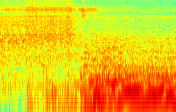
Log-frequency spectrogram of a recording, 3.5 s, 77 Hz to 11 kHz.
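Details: Hyundai Elantra E85 conversion with 1200cc injectors, after fixing fuel pump relay connector: cranks briefly, catches at about 1.5 seconds and settles into a steady even idle.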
